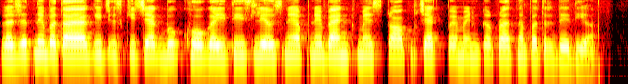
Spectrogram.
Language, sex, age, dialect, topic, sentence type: Hindi, female, 18-24, Hindustani Malvi Khadi Boli, banking, statement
